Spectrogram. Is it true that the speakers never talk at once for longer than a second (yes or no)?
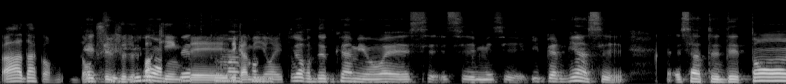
no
